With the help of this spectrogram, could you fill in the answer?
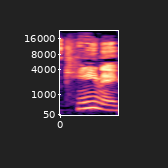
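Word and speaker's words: Koenig: e n IG and I how she pronounced it as kanig is how I hear her pronouncing it but I read it as cig or yeah that was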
